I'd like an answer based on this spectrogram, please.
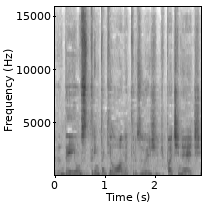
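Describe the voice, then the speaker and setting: Man with a high pitch and very wide pitch swings, at a fairly slow pace, with audible room echo. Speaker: life mentor. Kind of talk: live stream talk. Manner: conversational.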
